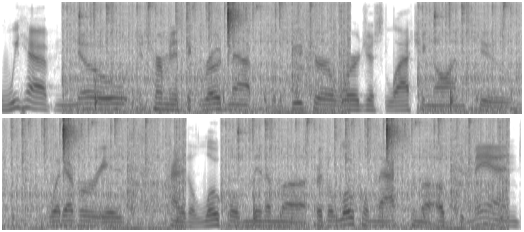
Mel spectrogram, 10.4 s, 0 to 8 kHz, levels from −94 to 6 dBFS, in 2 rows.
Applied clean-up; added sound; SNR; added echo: none; Bathtub (filling or washing); -4 dB; none.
